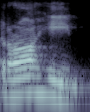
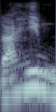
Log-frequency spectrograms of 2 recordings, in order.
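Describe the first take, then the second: First: The first vowel is rounded, like 'o'. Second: The first vowel is an open, flat 'a'. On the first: The speaker calls it right. "বলতে হবে রহিম" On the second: The speaker calls it wrong. "রাহিম না"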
